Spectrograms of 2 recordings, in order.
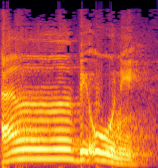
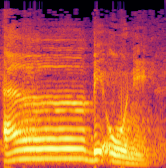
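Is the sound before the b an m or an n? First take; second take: m; m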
